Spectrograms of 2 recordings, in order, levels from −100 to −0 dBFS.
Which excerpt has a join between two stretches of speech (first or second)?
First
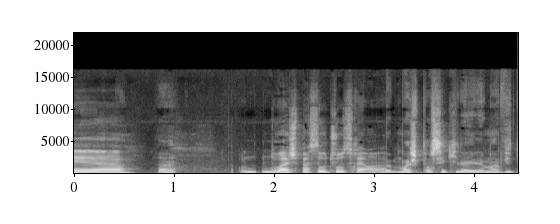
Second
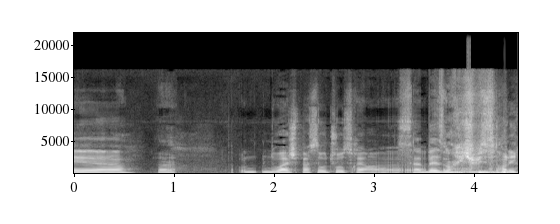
first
